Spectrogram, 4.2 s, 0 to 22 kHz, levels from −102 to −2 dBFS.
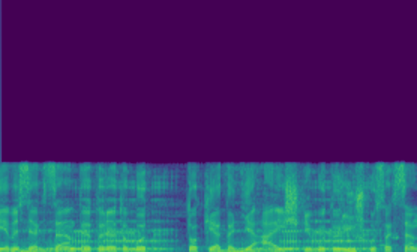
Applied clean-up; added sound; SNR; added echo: none; Burping, eructation; 3 dB; none.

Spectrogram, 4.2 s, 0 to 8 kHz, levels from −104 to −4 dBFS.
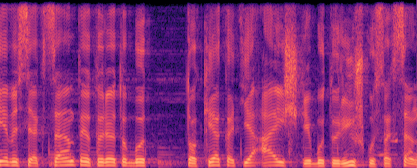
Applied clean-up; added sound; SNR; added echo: none; none; none; none.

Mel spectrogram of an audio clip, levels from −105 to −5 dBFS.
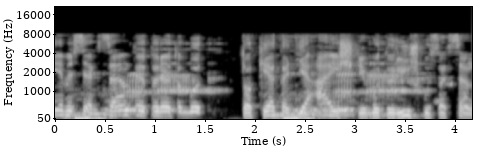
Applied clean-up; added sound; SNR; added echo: classical method Wiener filter.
